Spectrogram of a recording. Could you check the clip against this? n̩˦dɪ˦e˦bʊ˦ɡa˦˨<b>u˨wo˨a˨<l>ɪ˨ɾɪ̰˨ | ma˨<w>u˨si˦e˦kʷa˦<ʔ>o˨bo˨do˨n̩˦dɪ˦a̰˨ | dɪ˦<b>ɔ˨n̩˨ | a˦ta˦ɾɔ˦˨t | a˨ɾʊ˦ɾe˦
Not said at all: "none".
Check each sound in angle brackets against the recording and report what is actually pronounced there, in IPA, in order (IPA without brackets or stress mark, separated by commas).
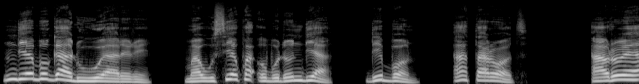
d, ɾ, w, ʔ, b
